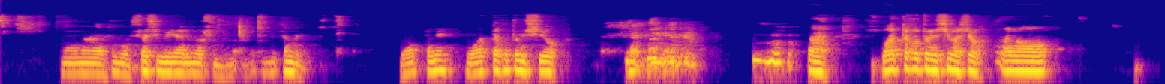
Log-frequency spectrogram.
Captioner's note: laughter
